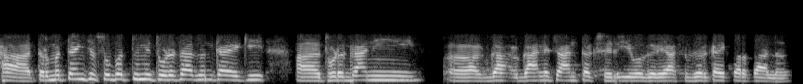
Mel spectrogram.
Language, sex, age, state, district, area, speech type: Marathi, male, 30-45, Maharashtra, Mumbai Suburban, urban, conversation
